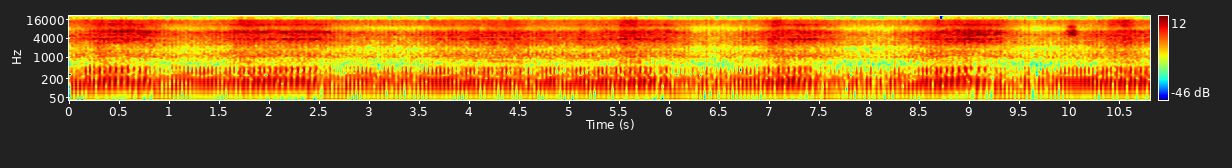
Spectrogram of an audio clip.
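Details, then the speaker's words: Benelli 135 motorcycle idling: a loose metallic rattle rides over the single-cylinder beat, with odd clatters. Some noise is gone, and a loose fender may vibrate. Source not pinned down; the rider asks whether it's the valves. "Some noises gone, but not all of it. Yeah, And your fender vibrates just like how mine did when mine was loose."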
